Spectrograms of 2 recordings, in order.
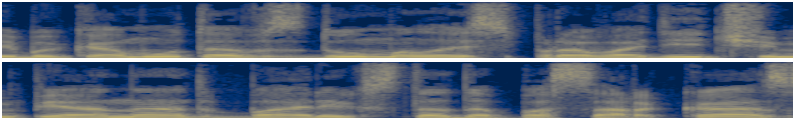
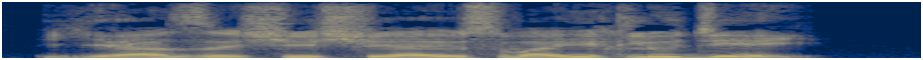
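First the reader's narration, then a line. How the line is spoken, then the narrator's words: Barked. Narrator (Russian): рявкнул я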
